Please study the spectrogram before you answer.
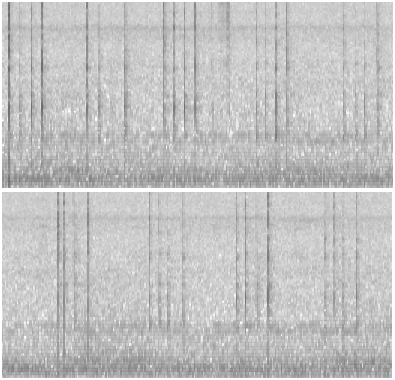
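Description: Fingertips and nails tap on a solid, flat, round bamboo wooden stand with black rubber feet. The result is a quiet, scattered series of short, sharp, bright clicks, some in quick clusters, each dying away almost instantly over a soft, steady low background hiss.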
